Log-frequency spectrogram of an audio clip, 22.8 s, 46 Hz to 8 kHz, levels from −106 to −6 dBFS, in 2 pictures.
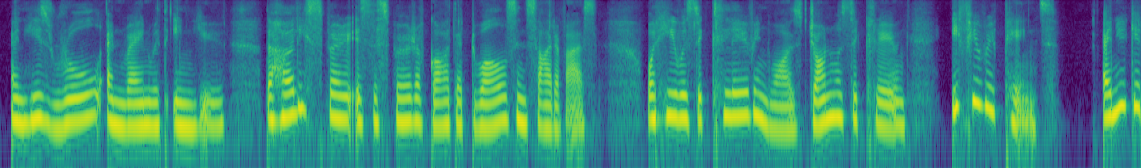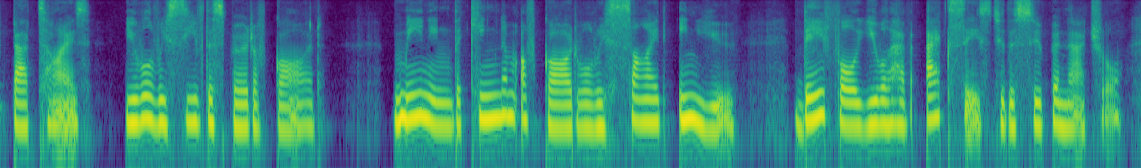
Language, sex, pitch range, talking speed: English, female, 170-220 Hz, 155 wpm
